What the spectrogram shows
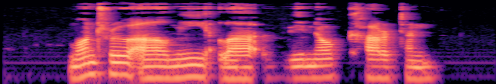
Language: Esperanto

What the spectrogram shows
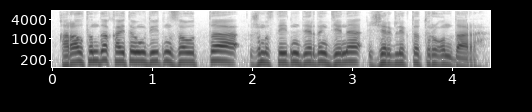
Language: Kazakh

